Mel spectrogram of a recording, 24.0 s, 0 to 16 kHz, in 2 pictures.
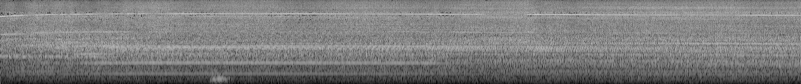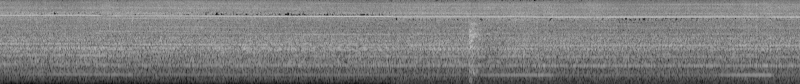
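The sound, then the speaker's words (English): A Dremel rotary tool runs at high speed, drilling holes through a PC board with a number 64 bit of 1/32 inch. It gives a steady, loud, high whine throughout, with a couple of brief bumps along the way. “Now, I'm going to crank up the Dremel tool to real high speed so that we can poke the holes right on through.”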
